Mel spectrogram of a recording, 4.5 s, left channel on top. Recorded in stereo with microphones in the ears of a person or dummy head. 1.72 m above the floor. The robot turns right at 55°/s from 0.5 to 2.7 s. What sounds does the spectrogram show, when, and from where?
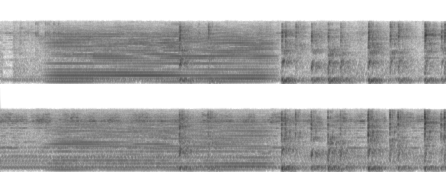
1.8 s tapping: 30° right (ahead or behind), 6 m; by 4.5 s 75° right (ahead or behind), 6 m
